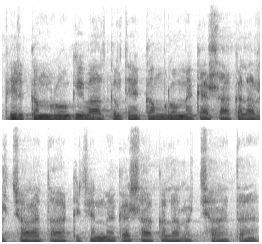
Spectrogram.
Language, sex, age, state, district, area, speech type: Hindi, male, 45-60, Uttar Pradesh, Hardoi, rural, spontaneous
